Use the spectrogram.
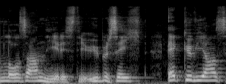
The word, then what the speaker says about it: Ecuvillens: Écuviance ist übrigens die korrekte Aussprache. Im Kanton Fribourg spricht man ein S am Ende tatsächlich aus.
